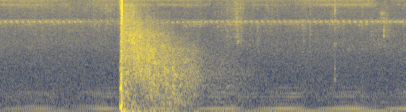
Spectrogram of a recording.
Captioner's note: gun banging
